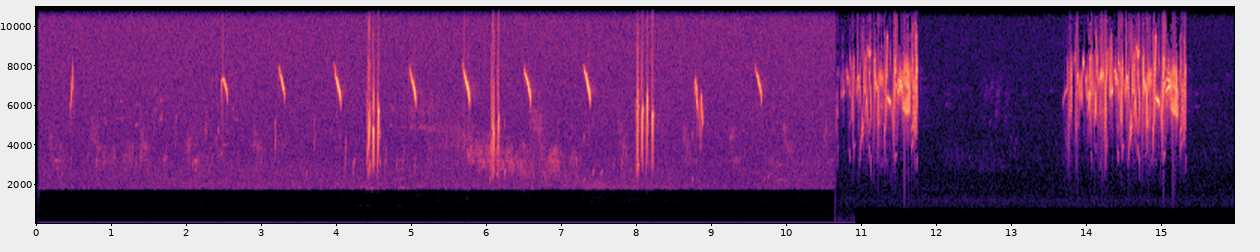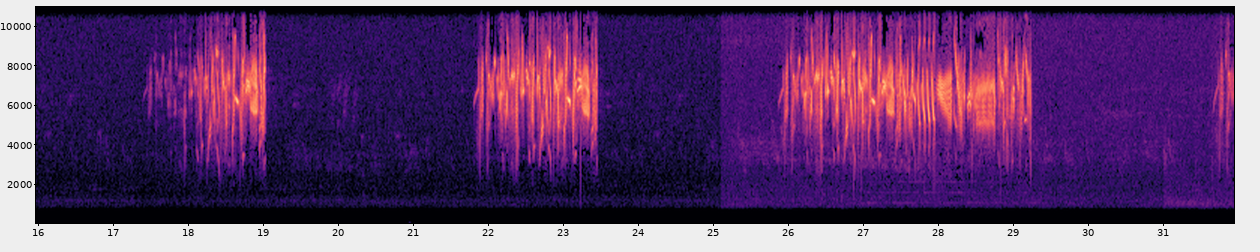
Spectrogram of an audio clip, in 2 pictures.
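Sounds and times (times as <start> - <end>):
European serin singing: 0.0 - 11.8, 13.7 - 15.3, 17.4 - 21.2, 21.8 - 23.5, 25.3 - 29.9, 30.7 - 31.9.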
